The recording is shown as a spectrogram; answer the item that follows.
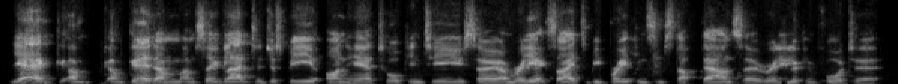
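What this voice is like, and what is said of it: British accent. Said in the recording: “The British accent.”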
